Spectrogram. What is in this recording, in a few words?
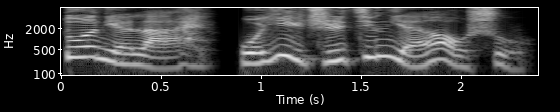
Female Human Picked, zh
